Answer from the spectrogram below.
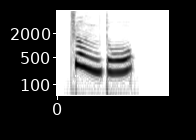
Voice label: "中毒", Chinese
